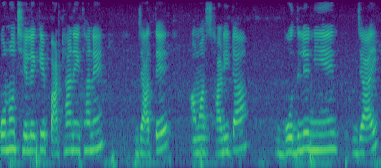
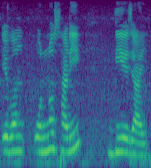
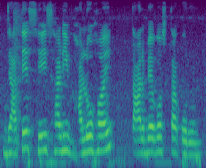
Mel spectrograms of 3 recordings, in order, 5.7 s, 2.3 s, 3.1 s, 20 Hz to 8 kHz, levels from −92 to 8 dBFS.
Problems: constant background noise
